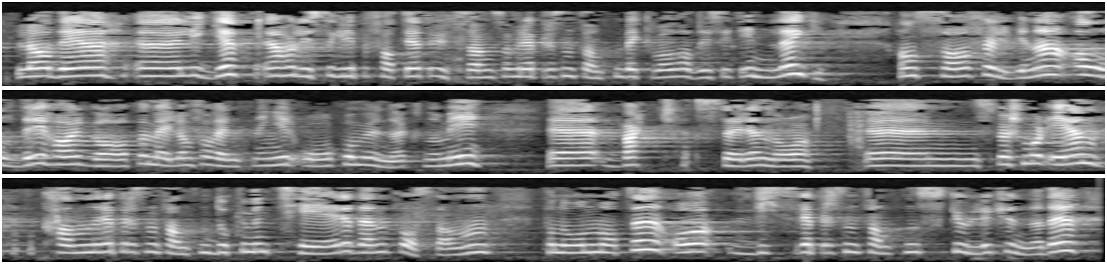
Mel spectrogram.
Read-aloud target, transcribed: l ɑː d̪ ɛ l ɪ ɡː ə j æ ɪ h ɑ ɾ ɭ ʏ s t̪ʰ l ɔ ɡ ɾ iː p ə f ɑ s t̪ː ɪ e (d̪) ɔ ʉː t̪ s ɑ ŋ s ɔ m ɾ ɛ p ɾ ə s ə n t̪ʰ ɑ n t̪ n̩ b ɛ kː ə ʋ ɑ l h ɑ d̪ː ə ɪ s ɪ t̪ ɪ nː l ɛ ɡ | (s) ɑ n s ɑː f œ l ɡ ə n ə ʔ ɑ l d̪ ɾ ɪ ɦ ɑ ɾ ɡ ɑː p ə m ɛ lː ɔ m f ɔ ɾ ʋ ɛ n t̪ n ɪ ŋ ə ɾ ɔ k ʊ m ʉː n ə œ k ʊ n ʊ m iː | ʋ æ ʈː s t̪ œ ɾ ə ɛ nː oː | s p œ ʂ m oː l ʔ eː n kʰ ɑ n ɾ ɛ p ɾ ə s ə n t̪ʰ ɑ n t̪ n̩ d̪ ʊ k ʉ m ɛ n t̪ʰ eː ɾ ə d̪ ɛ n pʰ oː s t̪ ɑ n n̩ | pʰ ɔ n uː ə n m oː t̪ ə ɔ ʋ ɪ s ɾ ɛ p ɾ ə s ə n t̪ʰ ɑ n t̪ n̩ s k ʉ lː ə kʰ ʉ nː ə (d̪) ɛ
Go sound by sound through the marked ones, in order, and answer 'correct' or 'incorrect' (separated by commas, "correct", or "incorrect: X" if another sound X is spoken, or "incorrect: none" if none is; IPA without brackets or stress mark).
incorrect: t̪, incorrect: h, correct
